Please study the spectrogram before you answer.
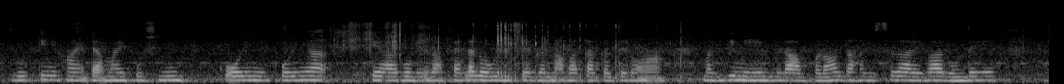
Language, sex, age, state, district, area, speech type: Dogri, female, 30-45, Jammu and Kashmir, Samba, rural, spontaneous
